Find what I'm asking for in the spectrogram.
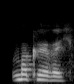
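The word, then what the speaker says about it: McAvoy: Джеймс Маковой. Макэвой. Угу. Макэвой, правильно произносить его фамилию.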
